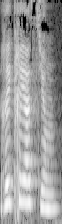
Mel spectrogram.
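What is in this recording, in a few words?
"recreation", French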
